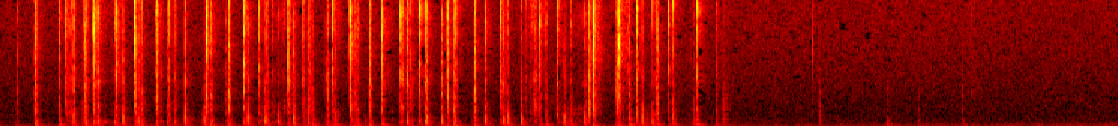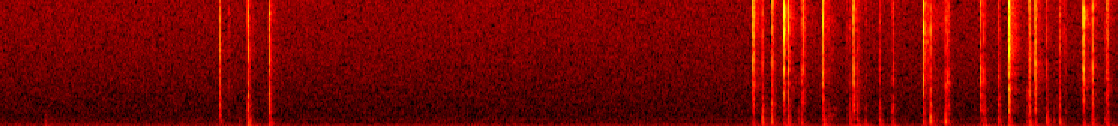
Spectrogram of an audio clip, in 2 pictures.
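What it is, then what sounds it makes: Laptop keyboard, plastic keys in aluminium body. Long nail tips type rapidly on a backlit MacBook Pro keyboard with plastic keycaps in an aluminum body, producing a dense run of sharp, bright clicks. The typing stops for several seconds, broken only by a couple of faint taps, then resumes in a quick burst near the end.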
